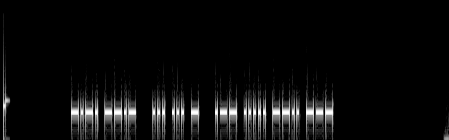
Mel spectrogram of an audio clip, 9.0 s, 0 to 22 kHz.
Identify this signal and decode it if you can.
Morse code, heard as a keyed tone, about 25 wpm, 700 Hz. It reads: CQ SST W5ZO
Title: K1USN SST QSO Practice - 25wpm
